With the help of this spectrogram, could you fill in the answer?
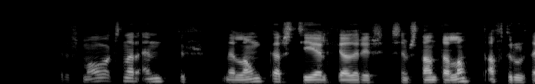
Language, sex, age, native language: Icelandic, male, 20-29, Icelandic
